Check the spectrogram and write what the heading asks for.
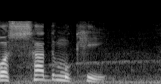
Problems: none marked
